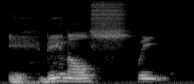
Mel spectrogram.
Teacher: ketika membunyikan huruf shad itu harus menebal, ya, terangkat pangkal lidahnya ke langit-langit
